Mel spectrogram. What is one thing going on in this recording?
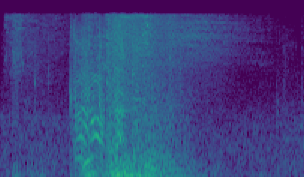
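A bridge of light forms with a rushing whoosh.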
